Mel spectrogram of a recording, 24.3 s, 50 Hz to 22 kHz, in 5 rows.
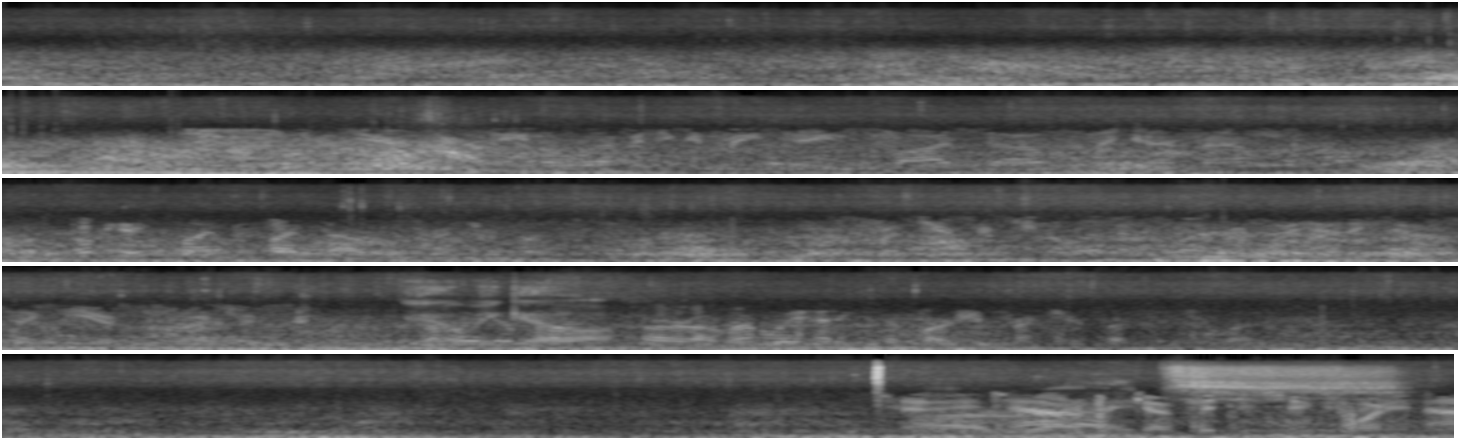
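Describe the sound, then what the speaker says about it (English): A Frontier airliner climbs out after takeoff from runway 22 right at JFK airport, New York, its broad, steady jet roar sustained throughout and fairly loud, with a voice talking over it. "There's Frontier at the moment climbing out here on runway 22 right."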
